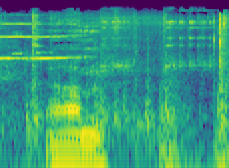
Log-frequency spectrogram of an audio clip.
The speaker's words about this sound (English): Let's see if this door is unlocked. Yeah, that's great. Oh, we can get in.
